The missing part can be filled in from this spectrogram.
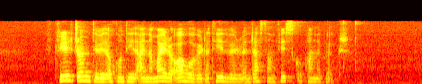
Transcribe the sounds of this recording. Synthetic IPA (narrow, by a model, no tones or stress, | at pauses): fiːɹdɾœmt̪ɪʋiːðɔhkʊnt̪ʰɪlʔa̰jnamajɾaʔaːɦoːaʋɛʈat̪ʰɪːlvɛːɾʏɛ̰nɾast̪anfɪskɔ̰ːpʰanːɪkʰœ̰kɾ̥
